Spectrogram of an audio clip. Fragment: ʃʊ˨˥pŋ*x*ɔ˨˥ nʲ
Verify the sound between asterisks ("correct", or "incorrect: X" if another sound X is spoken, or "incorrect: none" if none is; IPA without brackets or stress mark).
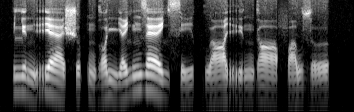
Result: incorrect: ɡ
